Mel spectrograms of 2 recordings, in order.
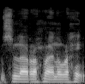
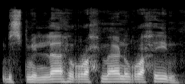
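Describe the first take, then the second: First: It is recited quickly and hurriedly without pauses. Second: It is recited slowly with pauses between phrases. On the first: The prayer is rushed without understanding the words. The speaker calls it wrong. "பறவைகள் குத்துற மாதிரி தொழுகிறோம்" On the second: The prayer is performed with humility and attention. The speaker calls it right. "மெதுவாக ஓதுவோம்... ஒவ்வொரு இடத்துலையும் ஒரு கேப்"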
